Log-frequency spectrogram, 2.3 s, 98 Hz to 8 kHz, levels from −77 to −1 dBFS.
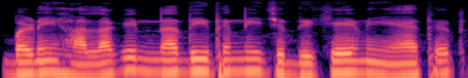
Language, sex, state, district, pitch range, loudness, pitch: Garhwali, male, Uttarakhand, Tehri Garhwal, 120-140 Hz, -20 LUFS, 130 Hz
